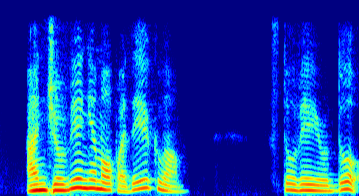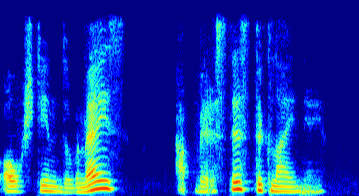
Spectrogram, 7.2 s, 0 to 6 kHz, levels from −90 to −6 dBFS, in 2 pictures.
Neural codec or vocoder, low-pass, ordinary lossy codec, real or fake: codec, 16 kHz, 0.5 kbps, X-Codec, HuBERT features, trained on LibriSpeech; 5.4 kHz; AAC, 48 kbps; fake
